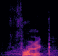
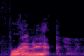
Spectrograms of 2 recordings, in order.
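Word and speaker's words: phrenic: Edward, give me the pronunciation again. The nerve frenic frenic.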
